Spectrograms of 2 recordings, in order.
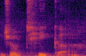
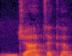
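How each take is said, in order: First: The first vowel sounds like 'oh'. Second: The first vowel sounds like 'ah'. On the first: The speaker calls it right. "but it's Jotica, right?" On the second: The speaker calls it wrong. "I always want to say Jatica"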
